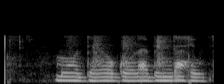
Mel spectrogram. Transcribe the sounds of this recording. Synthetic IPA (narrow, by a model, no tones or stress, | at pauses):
mɔ̃d̪ɛɔɡɔlabind̪aɦɛut͡ʃ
